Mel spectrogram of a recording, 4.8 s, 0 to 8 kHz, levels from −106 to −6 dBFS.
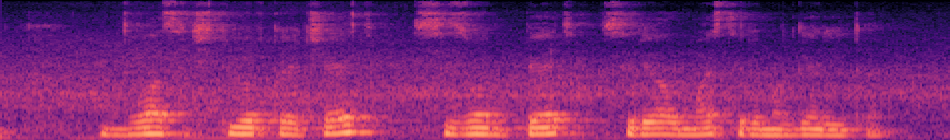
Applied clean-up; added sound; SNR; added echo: none; Traffic noise, roadway noise; 19 dB; reverberation time 0.4 s.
